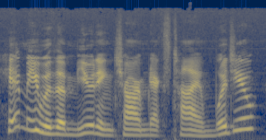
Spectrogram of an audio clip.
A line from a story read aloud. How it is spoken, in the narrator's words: Harry gave a short laugh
